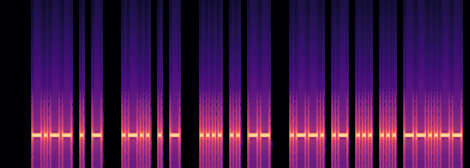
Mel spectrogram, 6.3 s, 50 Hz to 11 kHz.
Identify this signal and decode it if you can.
Morse code, heard as a keyed tone, about 30 wpm, 700 Hz. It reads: YET LET HIM PASS,
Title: Sentences from Top 1500 Words 30wpm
